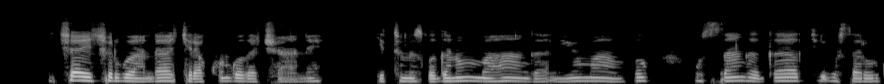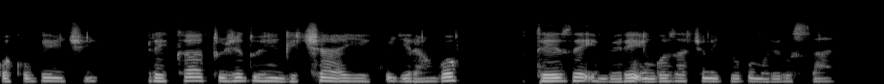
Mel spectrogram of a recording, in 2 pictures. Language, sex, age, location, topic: Kinyarwanda, female, 36-49, Musanze, agriculture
